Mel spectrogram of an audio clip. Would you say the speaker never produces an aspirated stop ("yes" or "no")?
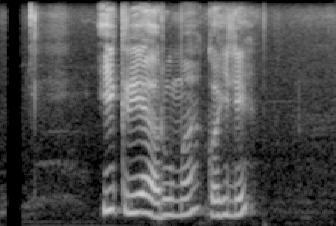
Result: yes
